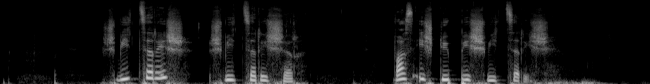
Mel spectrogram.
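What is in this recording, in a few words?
"schwiizerisch", Swiss German; Wortschatz Kapitel 8; Kapitel 8 Hauptwortschatz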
